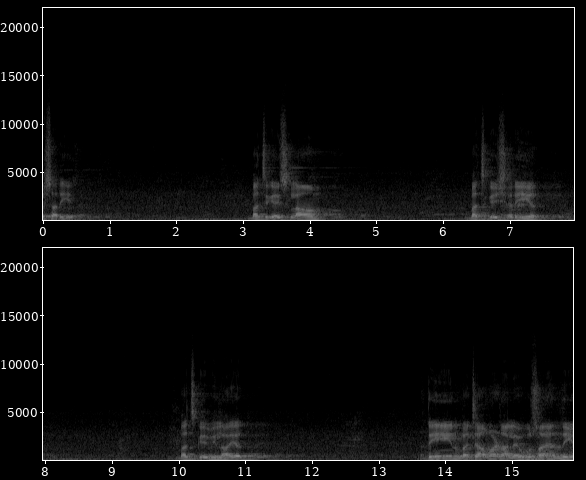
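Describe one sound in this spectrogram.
A young man recites in bursts through a microphone and loudspeakers, with echo.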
